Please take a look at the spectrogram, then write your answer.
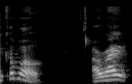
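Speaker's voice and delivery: ordinary talk, nothing marked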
